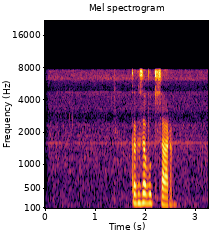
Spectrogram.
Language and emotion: Russian, neutral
